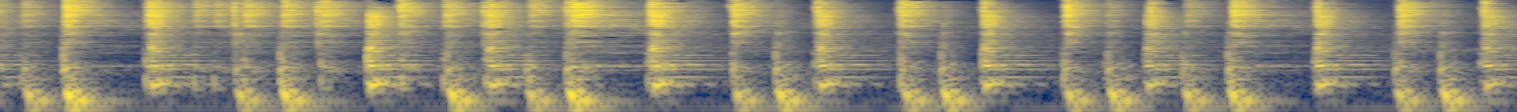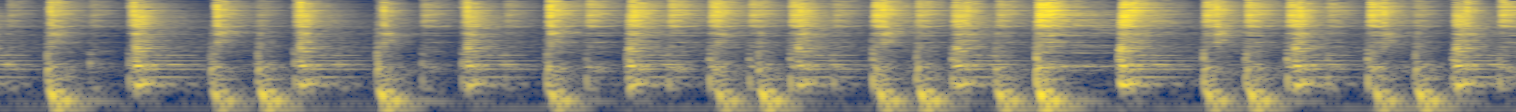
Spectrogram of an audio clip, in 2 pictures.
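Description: Electronic drum kit played with sticks in a steady, fast groove of many strikes a second, with sustained pitched tones underneath.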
